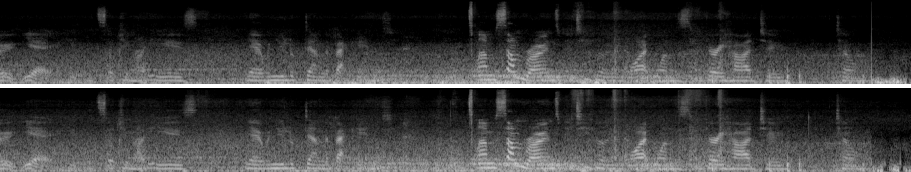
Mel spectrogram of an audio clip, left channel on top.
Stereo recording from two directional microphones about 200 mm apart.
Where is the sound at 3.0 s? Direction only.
10° left (ahead or behind).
